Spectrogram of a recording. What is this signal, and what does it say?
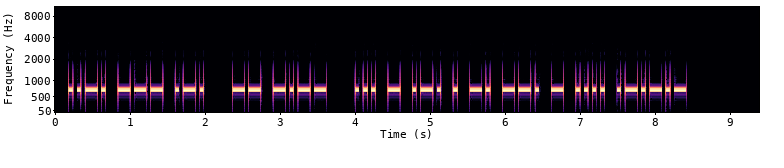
Morse code, heard as a keyed tone, about 22 wpm, 700 Hz. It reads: FOR MY STRENGTH.
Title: Sentences from Top 1300 Words 22wpm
